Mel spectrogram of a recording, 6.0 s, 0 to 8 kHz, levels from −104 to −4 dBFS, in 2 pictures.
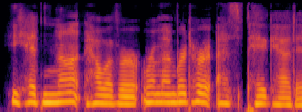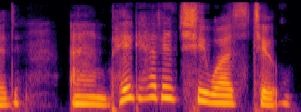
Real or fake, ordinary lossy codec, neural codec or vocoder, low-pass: fake; AAC, 32 kbps; codec, 16 kHz, 4 kbps, FreqCodec, larger model; 7.2 kHz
